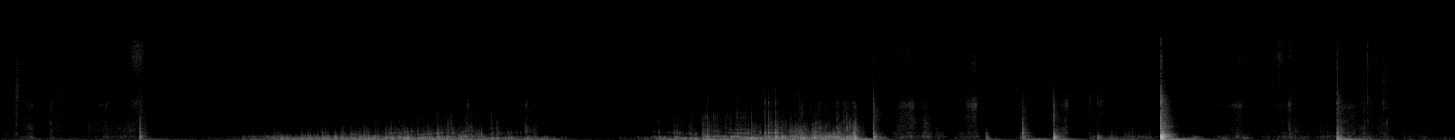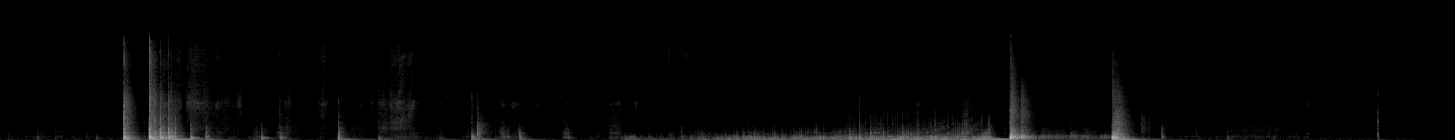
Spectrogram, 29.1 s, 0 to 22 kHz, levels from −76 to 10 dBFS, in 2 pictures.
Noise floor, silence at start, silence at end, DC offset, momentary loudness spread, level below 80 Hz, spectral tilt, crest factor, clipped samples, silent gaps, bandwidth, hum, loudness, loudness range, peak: -75 dBFS; 0.15 s; 2.25 s; under 0.1%; 28 LU; -58 dBFS; -5.5 dB/octave; 36 dB; under 0.1%; none; 16 kHz; none; -36 LUFS; 17 LU; -2 dBFS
